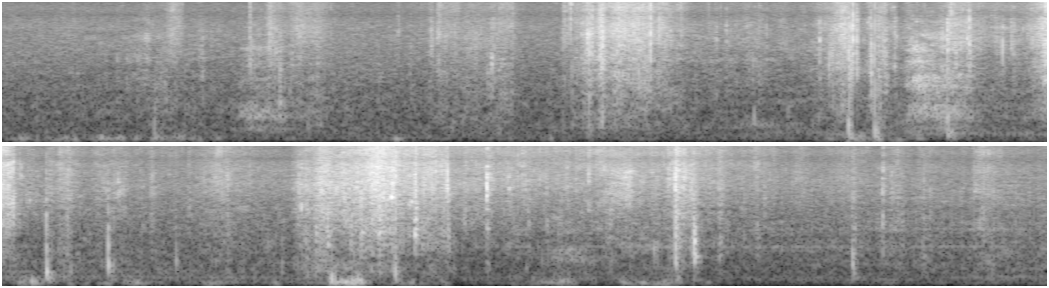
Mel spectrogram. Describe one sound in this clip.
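Footsteps crunch on dry leaves and twigs.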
